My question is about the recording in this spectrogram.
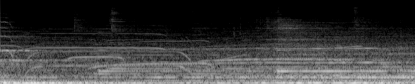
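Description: Live arena concert sound from the audience: a held synth chord over a deep bass drone, with many overlapping cheers and screams from the crowd.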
